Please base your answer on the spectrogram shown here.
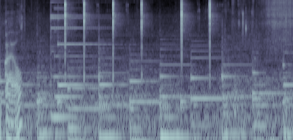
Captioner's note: cutting with scissors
